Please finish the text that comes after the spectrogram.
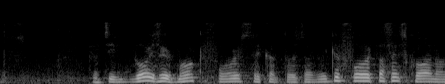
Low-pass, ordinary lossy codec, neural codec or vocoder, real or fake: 7.2 kHz; none; codec, 16 kHz, 1.1 kbps, Voila-Tokenizer; fake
